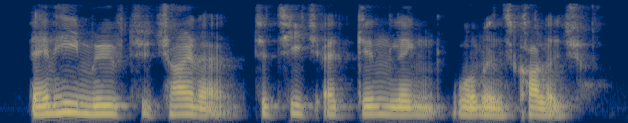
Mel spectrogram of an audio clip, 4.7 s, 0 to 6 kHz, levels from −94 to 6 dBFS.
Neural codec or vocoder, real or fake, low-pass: none; real; 5.4 kHz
